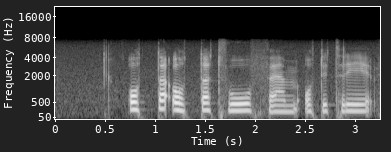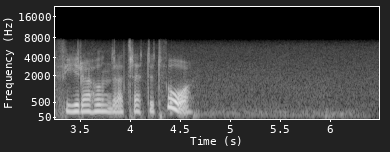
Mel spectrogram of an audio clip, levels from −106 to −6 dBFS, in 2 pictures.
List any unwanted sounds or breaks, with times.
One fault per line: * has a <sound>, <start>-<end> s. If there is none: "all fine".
all fine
